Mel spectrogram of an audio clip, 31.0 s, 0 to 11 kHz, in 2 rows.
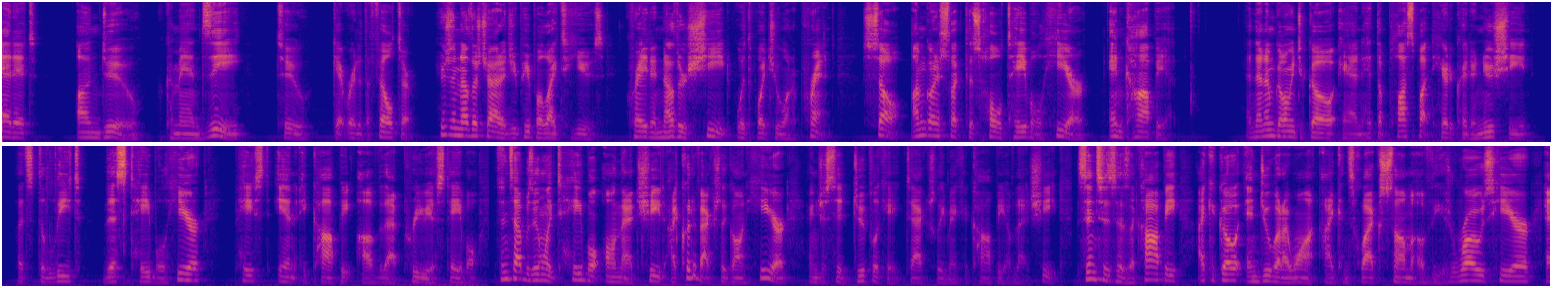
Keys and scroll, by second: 11.7 super+c, 16.5 BackSpace, 17.1 super+BackSpace, 17.3 super+v.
